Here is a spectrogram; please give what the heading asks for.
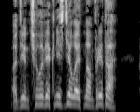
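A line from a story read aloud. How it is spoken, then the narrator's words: Whimpering. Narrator (Russian): хныкал он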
